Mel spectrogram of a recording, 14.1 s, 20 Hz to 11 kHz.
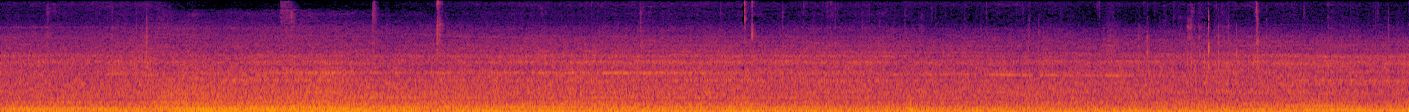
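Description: Cab interior sound of a Volvo FH500 truck's 13-litre inline-six diesel running steadily as the truck rolls slowly, a low drone with a few light clicks.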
